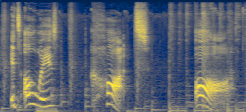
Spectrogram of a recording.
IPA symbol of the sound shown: ɔ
